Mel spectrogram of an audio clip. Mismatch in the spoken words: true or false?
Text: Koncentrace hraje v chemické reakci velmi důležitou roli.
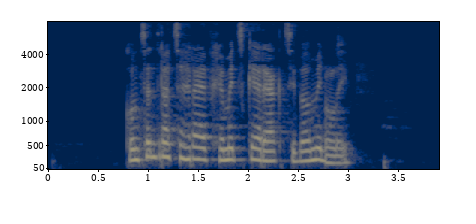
true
